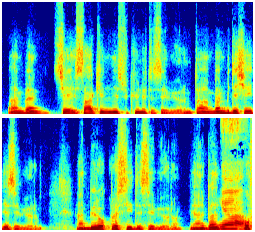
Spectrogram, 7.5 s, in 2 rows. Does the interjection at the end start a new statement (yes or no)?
no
